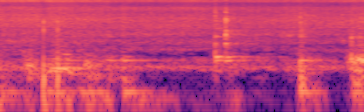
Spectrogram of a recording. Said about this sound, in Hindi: एक बार थोड़ा सा चला लेती हूँ, फ्लेम अभी हमारा लो है बिल्कुल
